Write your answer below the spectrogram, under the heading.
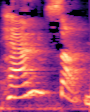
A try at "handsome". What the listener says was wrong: No, duh. Where's the D? Hand. Some.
